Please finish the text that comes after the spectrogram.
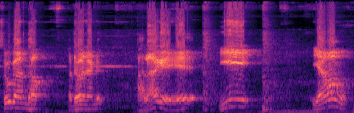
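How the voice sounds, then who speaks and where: Bright-voiced man giving a spiritual discourse. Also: on the high side, low-quality recording. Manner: questioning, acts out dialogues. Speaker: spiritual teacher.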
